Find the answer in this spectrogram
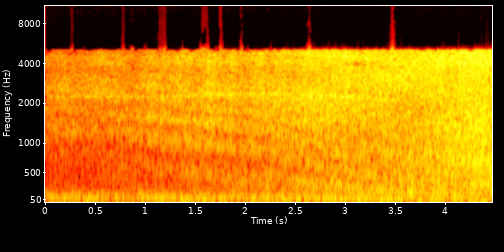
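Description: Intro sound effect: a deep rumbling rush that swells steadily louder.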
